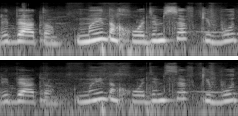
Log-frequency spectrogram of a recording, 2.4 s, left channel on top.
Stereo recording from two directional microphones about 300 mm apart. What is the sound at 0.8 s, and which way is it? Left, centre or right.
Speech, left.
